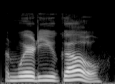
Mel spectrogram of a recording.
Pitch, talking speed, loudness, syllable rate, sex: 175 Hz, 260 wpm, -13 LUFS, 6.0 syllables/s, female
